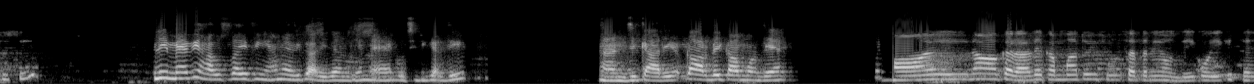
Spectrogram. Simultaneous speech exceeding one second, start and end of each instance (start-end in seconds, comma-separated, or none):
none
